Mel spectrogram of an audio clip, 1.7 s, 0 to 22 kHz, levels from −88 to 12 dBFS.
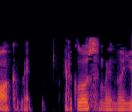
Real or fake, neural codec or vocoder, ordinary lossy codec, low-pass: fake; codec, 16 kHz, 16 kbps, FunCodec, trained on Chinese and English, 50 frames a second; MP3, 24 kbps; 5.4 kHz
